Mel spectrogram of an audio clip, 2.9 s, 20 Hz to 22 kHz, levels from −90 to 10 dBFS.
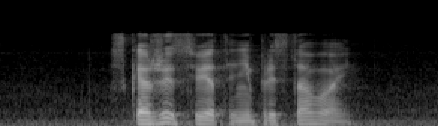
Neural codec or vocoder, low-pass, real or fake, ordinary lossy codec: none; 7.2 kHz; real; none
